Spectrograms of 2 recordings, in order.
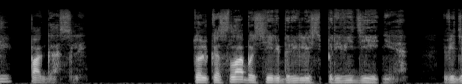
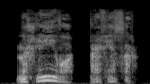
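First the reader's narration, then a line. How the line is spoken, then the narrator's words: Whisper. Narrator (Russian): прошептал Перси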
